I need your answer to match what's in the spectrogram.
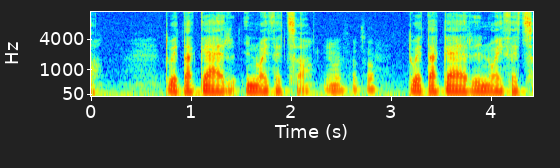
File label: "ger", Welsh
